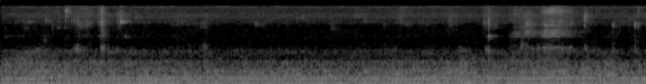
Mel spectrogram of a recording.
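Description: Faint mouth sounds of someone chewing a coffee-dunked cookie and sipping coffee from a mug, heard over a steady low hum.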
